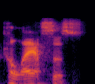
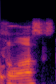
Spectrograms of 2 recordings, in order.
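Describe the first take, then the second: First: "Colossus" with a "lass" in the middle; Colossus with short "a". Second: "Colossus" with an open "ah" in the stressed middle. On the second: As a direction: say "Colossus" as kuh-LAH-sus. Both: Shown as a demonstration. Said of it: "not Colossus".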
